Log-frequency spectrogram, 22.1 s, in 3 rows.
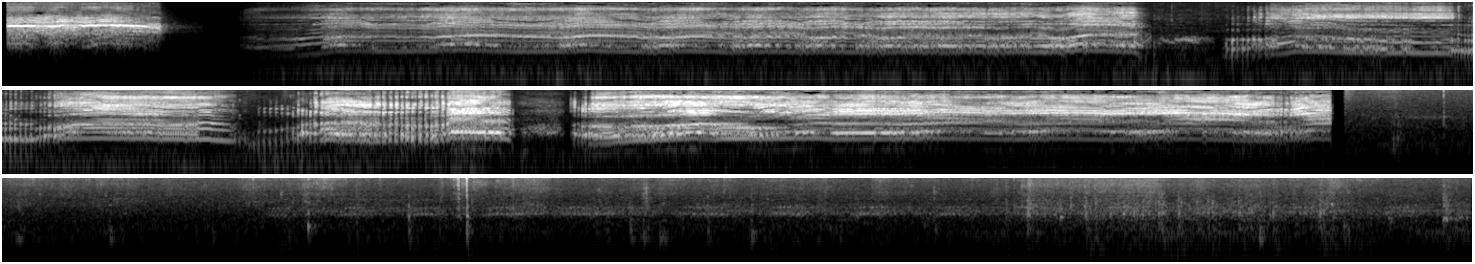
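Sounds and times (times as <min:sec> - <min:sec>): piglets squealing: 0:00.0 - 0:14.1.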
